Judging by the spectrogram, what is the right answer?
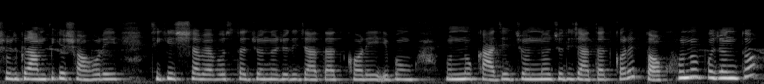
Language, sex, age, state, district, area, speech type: Bengali, female, 18-30, West Bengal, Bankura, urban, spontaneous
